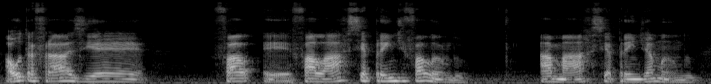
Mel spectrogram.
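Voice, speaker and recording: Um padre pregando uma homilia em tom de conversa, com exemplos do dia a dia. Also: male voice, medium pitch, slow, gravelly, fairly bright tone. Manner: conversational preaching with everyday examples. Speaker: priest.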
